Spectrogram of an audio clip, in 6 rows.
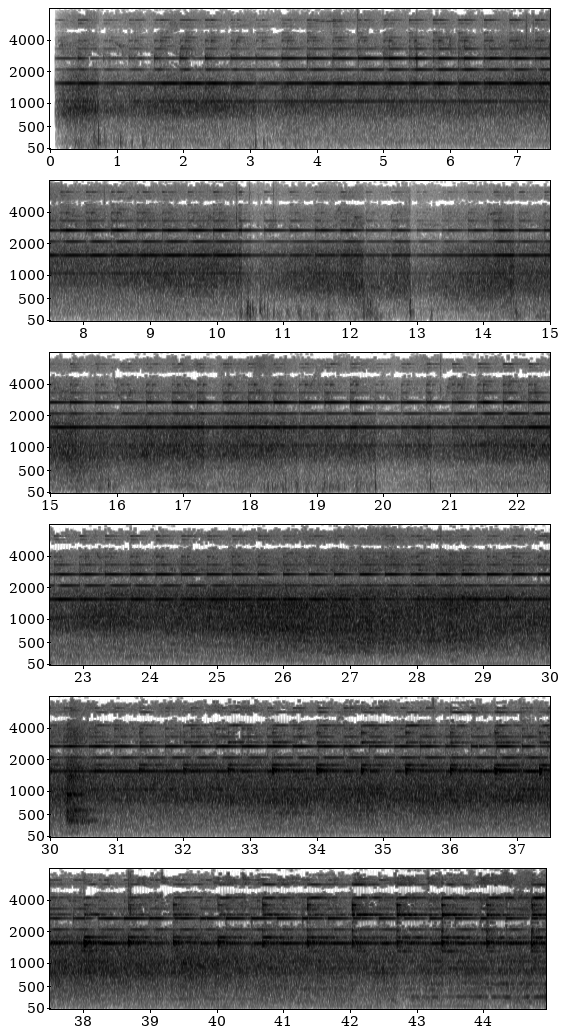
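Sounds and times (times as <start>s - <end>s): high ringing tone: 0.1s - 44.9s
train rumble: 0.1s - 44.9s.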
